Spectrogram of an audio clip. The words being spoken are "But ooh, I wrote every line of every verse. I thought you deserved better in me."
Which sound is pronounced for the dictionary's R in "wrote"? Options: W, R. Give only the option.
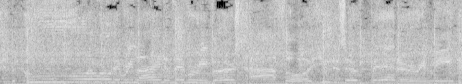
W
